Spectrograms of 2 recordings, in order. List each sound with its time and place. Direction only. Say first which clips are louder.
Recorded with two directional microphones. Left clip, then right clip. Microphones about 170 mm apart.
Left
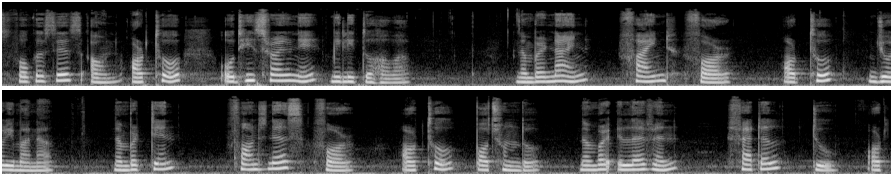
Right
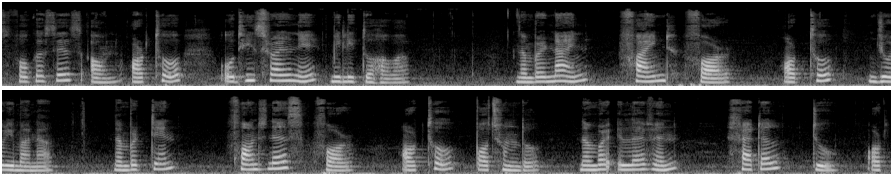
0.1 s a woman's voice: left 5 dB; 30° left (ahead or behind)
5.1 s a woman's voice: left 2 dB; 30° left (ahead or behind)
